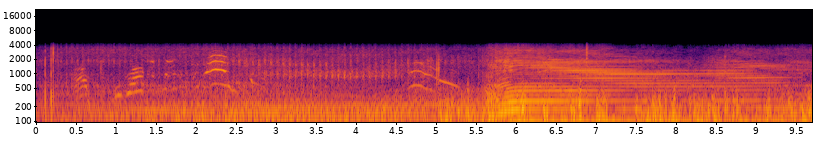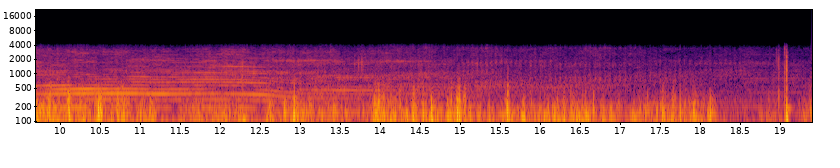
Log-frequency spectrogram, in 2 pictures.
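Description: A small model plane engine buzzes loudly, its pitch rising and falling as it takes off and flies overhead.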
